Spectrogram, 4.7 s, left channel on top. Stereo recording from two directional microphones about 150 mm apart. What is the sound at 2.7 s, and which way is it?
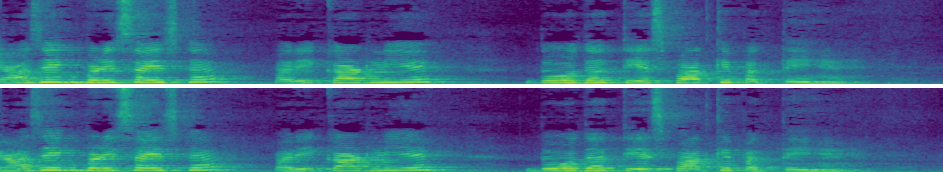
A woman's voice, 50° left (ahead or behind).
